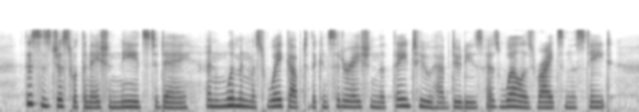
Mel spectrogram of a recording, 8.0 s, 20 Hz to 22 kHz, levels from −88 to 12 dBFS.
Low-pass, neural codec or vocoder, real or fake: 7.2 kHz; codec, 24 kHz, 1.2 kbps, DualCodec; fake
